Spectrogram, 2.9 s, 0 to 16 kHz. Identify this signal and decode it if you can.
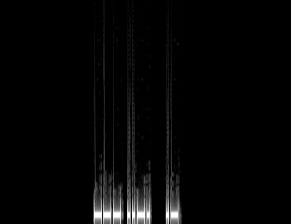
Morse code, heard as a keyed tone, about 50 wpm, 700 Hz. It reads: OF A
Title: Sets of 2 Words 50wpm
